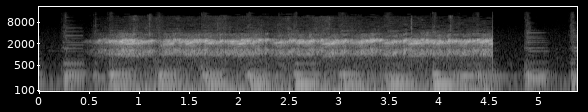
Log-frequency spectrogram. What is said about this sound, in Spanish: Muy pero muy cerca de un lugar que queda lejísimos hay una laguna. En esa laguna vive una familia de sapos, una familia numerosa.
